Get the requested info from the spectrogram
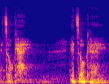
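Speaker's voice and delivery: hushed, soothing reassurance; soothing Satan. Acted. Satan soothing the listener into sin, hushed. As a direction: lull them like a soothsayer. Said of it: "Satan comes like a soothsayer".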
